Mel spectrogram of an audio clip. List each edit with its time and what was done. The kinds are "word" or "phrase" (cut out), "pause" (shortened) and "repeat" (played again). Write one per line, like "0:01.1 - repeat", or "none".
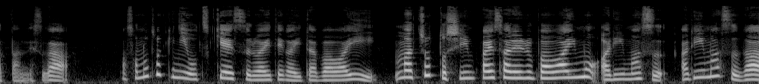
0:03.8 - pause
